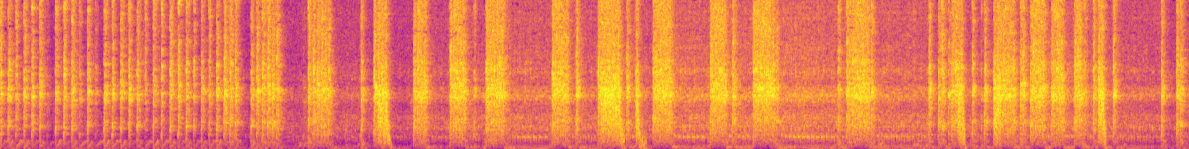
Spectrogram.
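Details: Ural motorcycle engine on its first start after a major overhaul, run on only one carburetor. A loud, ragged twin fires unevenly with gaps and stumbles.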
